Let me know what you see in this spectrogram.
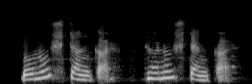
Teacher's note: মূর্ধন্য স থাকার কারণে এর ধ্বনিটা হবে বিসর্গ ধ্বনির মতো। যুক্ত বর্ণটির পাশে একটু খেয়াল করি, ধনু বিসর্গ যোগ টঙ্কার, ধনু বিসর্গ যোগ টঙ্কার।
